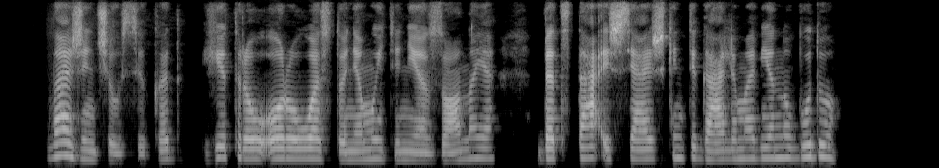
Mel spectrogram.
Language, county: Lithuanian, Šiauliai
